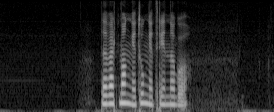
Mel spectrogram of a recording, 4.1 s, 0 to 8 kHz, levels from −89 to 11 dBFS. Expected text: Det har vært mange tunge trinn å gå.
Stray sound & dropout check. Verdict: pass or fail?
pass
